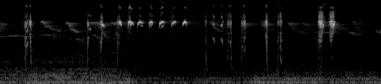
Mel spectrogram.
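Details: Brown-throated sunbird giving sharp, chattering master song for training other birds: a fast run of about eight evenly spaced high chips, then scattered piercing notes and a double chip.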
